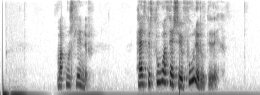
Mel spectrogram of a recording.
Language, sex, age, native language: Icelandic, female, 40-49, Icelandic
